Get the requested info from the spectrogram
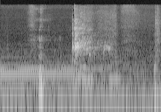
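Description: The final chord of an acoustic guitar ringing out and fading away. A soft knock comes about half a second in, and a brief rustle of handling noise about a second in.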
